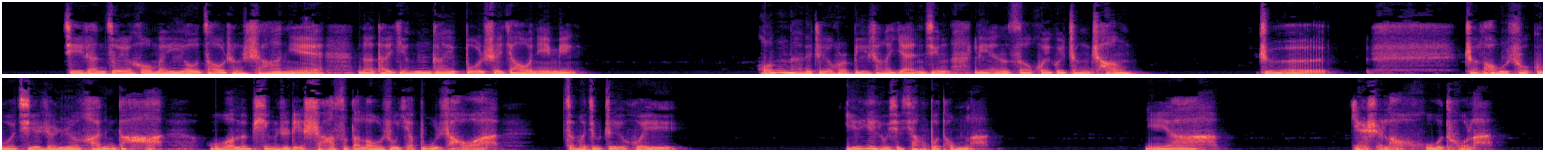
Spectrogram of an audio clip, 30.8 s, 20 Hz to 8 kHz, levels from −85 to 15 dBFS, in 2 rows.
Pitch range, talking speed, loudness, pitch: 125-180 Hz, 160 characters per minute, -14 LUFS, 160 Hz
